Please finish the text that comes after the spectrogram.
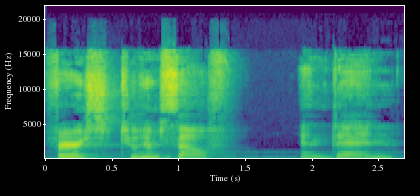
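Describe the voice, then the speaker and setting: A woman teacher reading a picture book to young children, deliberate and explanatory, pausing to ask questions. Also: fairly high pitch, animated, pushed and bright. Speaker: elementary school teacher. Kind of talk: read-aloud lesson for young children.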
